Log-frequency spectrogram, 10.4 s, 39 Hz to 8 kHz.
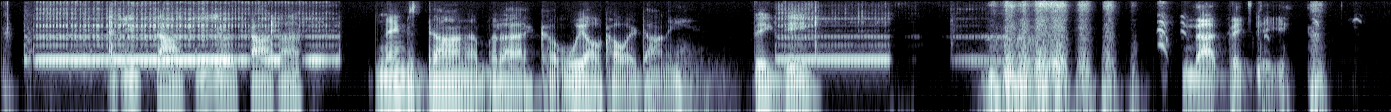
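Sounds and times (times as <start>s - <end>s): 
ringback tone of an outgoing phone call: 0.2s - 2.6s, 5.8s - 7.6s
speech: 0.9s - 6.2s, 8.9s - 9.8s.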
